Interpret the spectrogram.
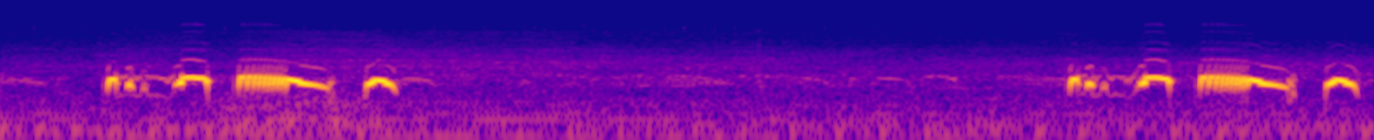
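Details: Spotted dove used as a tame lure bird, cooing two matching phrases about five seconds apart, each a few quick coos and a long descending note, over a low steady hum.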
